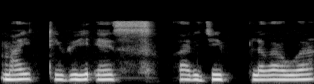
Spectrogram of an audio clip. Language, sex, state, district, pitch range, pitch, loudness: Hindi, female, Bihar, Araria, 220-235 Hz, 225 Hz, -14 LUFS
